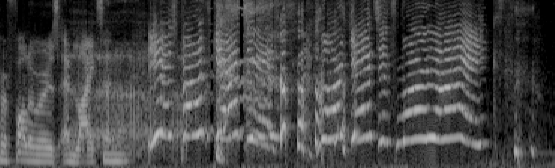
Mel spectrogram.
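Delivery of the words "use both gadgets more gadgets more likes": very high screaming put-on villain voice. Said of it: "a Harley Quinn knockoff is screaming at you".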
